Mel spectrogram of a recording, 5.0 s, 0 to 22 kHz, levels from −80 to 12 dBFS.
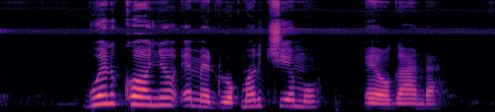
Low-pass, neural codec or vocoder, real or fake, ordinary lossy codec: none; none; real; none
